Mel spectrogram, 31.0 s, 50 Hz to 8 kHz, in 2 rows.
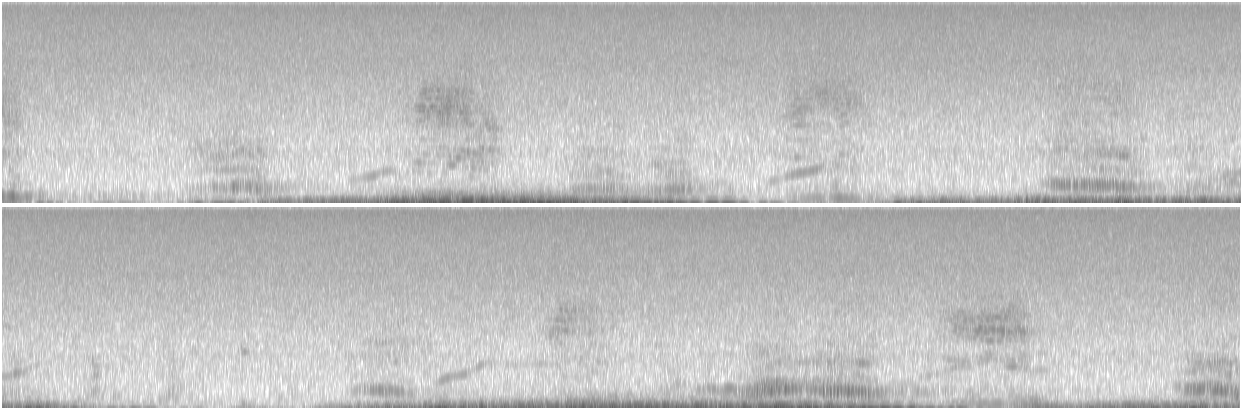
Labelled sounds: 5.1	6.3	humpback whale, 0.93 to 2.0 kHz
9.8	10.0	humpback whale, 1.4 to 1.6 kHz
22.3	22.7	humpback whale, 1.1 to 1.9 kHz
27.3	28.1	humpback whale, 0.96 to 1.8 kHz

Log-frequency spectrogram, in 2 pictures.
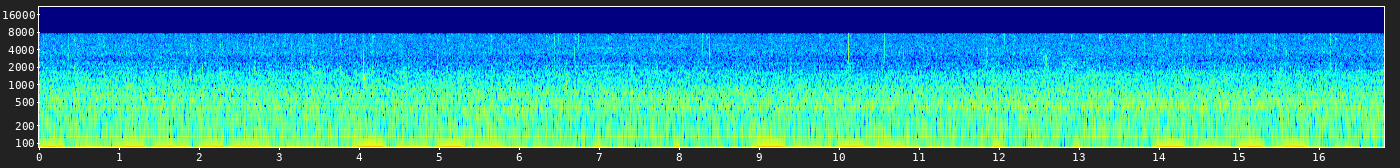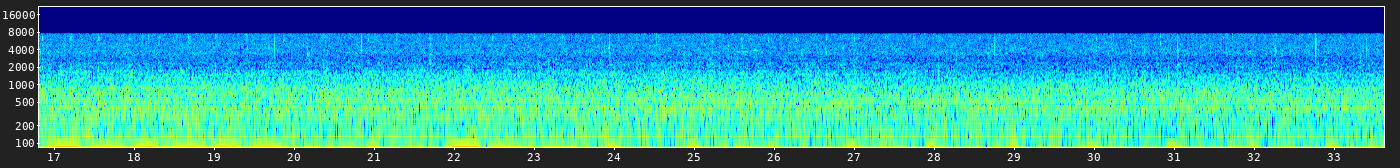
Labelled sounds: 6.8	7.5	killer whale, southern resident, J pod, 1.8 to 4.5 kHz
18.9	23.9	vessel noise, 0 to 8.0 kHz
25.5	25.9	killer whale, southern resident, 3.4 to 4.0 kHz

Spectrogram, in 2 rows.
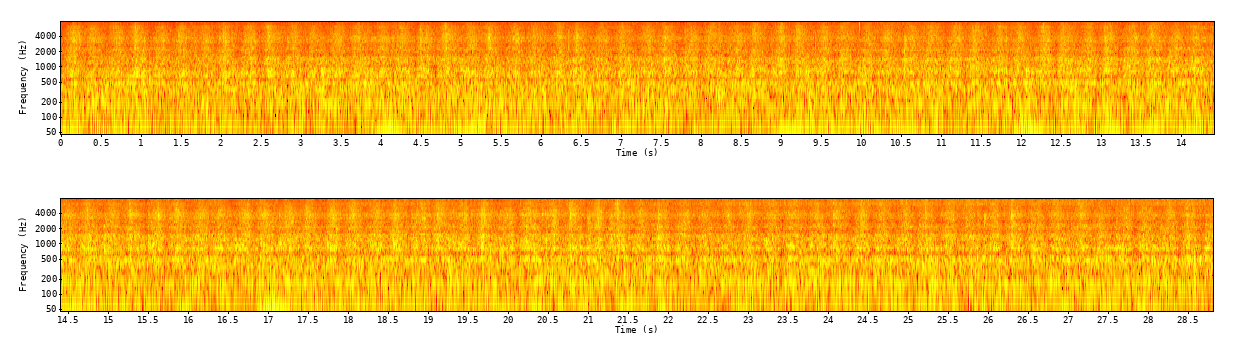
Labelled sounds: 23.8	28.8	vessel noise, 0 to 8.0 kHz

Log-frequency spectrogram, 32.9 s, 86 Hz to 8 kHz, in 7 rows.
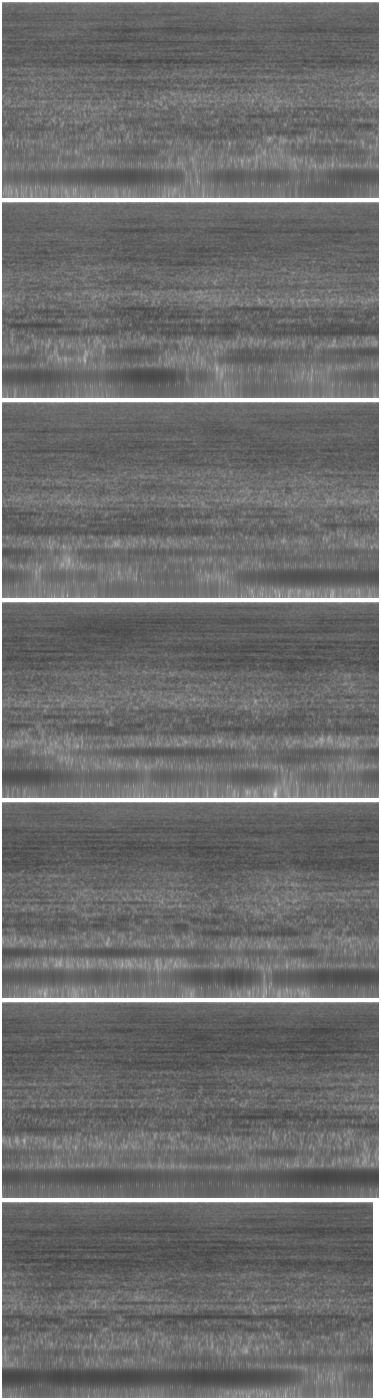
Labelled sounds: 1.8	2.3	vessel noise, 4.2 to 4.4 kHz
7.7	7.9	vessel noise, 4.8 to 5.0 kHz
16.9	17.3	vessel noise, 6.8 to 6.9 kHz
21.2	21.5	vessel noise, 4.8 to 5.1 kHz
21.9	22.2	vessel noise, 3.6 to 3.9 kHz
23.8	25.2	vessel noise, 4.0 to 4.2 kHz
28.6	28.9	vessel noise, 3.5 to 4.0 kHz
29.8	30.1	vessel noise, 6.8 to 7.0 kHz
31.3	32.5	vessel noise, 5.2 to 7.0 kHz

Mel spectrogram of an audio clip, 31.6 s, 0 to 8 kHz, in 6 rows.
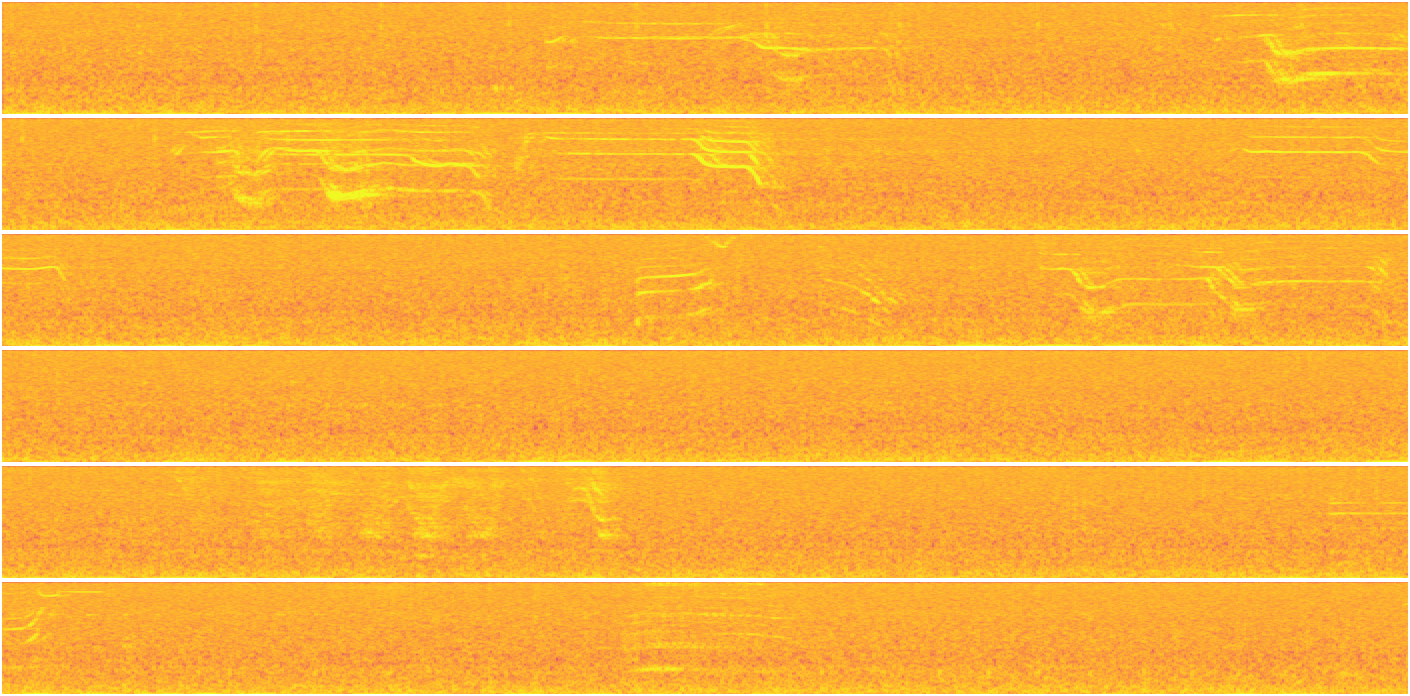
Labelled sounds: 2.2	3.3	killer whale, northern resident, G clan, 1.7 to 4.7 kHz
4.5	5.3	killer whale, northern resident, G clan, 0.80 to 5.6 kHz
5.9	8.2	killer whale, northern resident, G clan, 0.80 to 6.8 kHz
9.9	10.8	killer whale, northern resident, G clan, 2.2 to 6.3 kHz
12.9	13.9	killer whale, northern resident, G clan, 1.2 to 2.8 kHz
14.4	15.7	killer whale, northern resident, G clan, 0.80 to 6.9 kHz
26.0	26.5	killer whale, northern resident, G clan, 2.0 to 2.6 kHz
27.6	27.9	killer whale, northern resident, G clan, 6.7 to 6.8 kHz
28.7	29.4	killer whale, northern resident, G clan, 1.3 to 3.4 kHz

